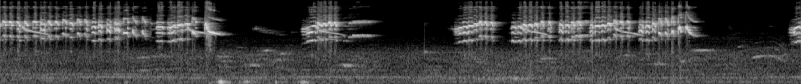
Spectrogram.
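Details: White-eye 'rít' call for luring wild birds: bursts of rapid, very high, tinkling twitters alternating with pauses, a few soft low thumps in the middle, otherwise quiet.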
